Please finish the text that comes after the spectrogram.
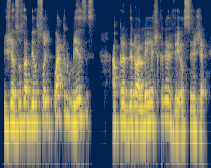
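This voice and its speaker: A Brazilian man, native in Spanish, teaches a class in the manner of a pastor. His voice sits fairly high for a man and carries a roomy echo. He is emphatic, repeating key phrases and pressing listeners with direct questions. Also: brisk, fairly bright tone. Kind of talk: preacherly lesson with personal testimony. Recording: roomy, echoing sound.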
